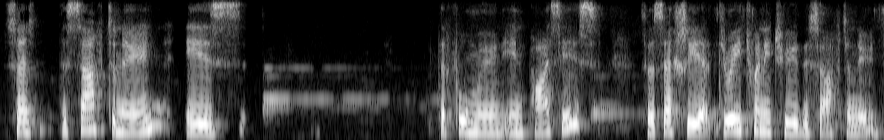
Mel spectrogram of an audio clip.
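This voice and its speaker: A woman teaching yoga, giving gentle, soothing, unhurried guided instruction with pauses between phrases. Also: mid-range voice, soft background music, rough recording.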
